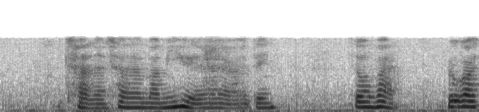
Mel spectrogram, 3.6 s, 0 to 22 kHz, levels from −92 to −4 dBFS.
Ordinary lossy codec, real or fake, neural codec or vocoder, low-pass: Opus, 32 kbps; fake; vocoder, 22.05 kHz, 80 mel bands, Vocos; 5.4 kHz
